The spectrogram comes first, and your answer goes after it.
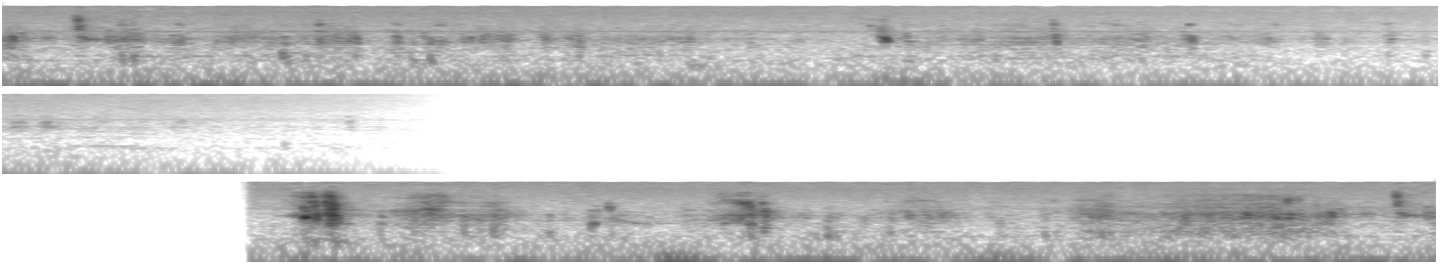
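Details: Indoors, pet Siamese cats chew treats with soft, rapid crunching and clicking bites, then a long silent pause before the crisp crunching starts again.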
